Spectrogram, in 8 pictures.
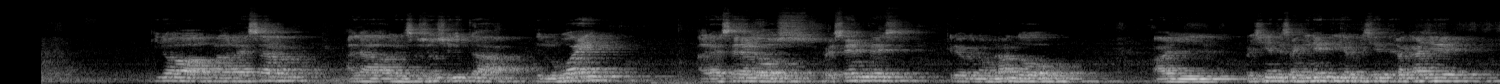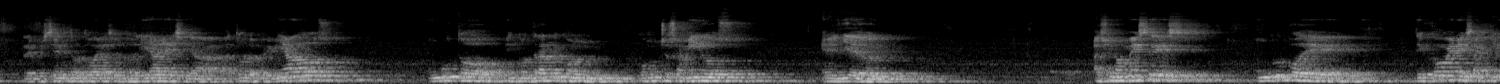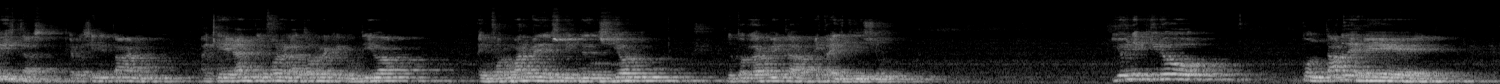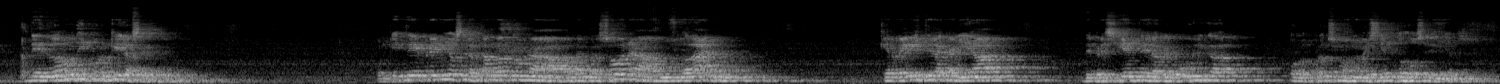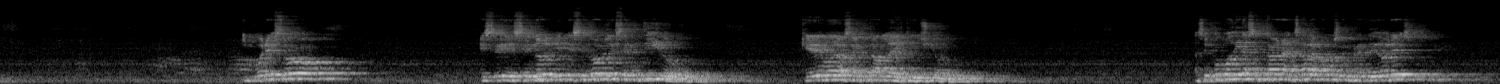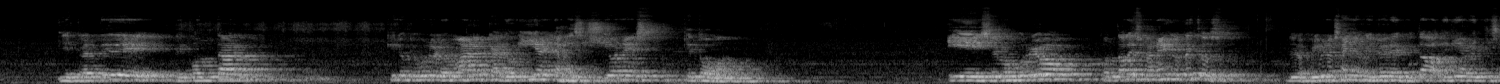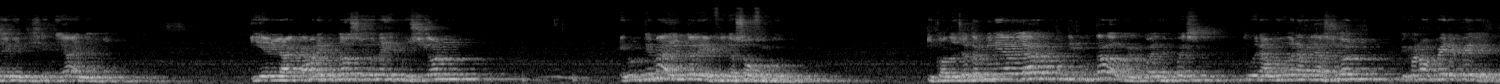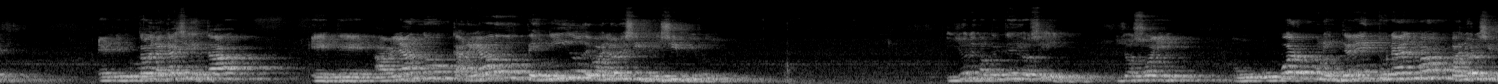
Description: Palabras del presidente de la República, Luis Lacalle Pou
En la ceremonia, el mandatario agradeció la distinción.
